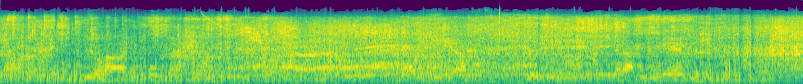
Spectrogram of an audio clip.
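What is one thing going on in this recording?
Cars' engines roar and rev hard nearby.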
